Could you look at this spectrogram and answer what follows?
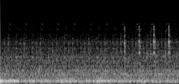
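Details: Nissan Pathfinder/Navara diesel with Chinese injectors, idling with a low rumble and a sharp metallic tick about six to seven a second.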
